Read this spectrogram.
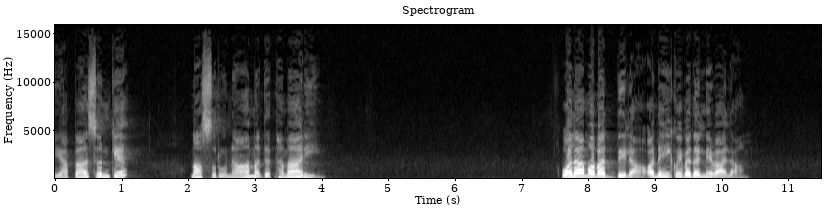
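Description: A woman speaks calmly and slowly into a close microphone, with long pauses.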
